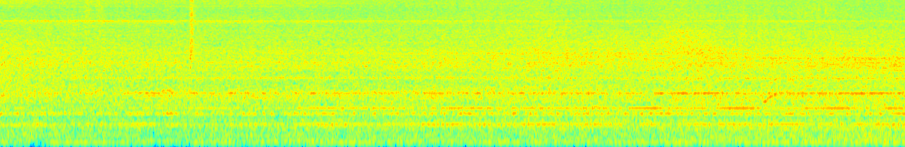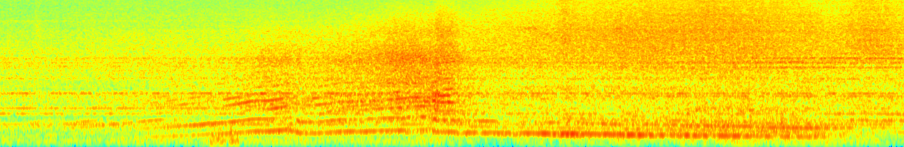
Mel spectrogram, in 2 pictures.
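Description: A train passing, its whine rising in pitch as it comes in, peaking about three-quarters of the way through, then falling as it goes by, loudest near the end, over a steady mechanical hum.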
